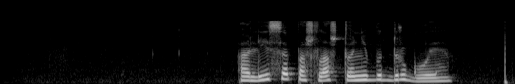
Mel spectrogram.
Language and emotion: Russian, neutral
